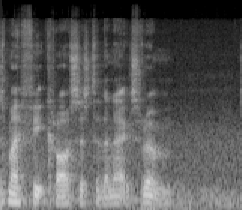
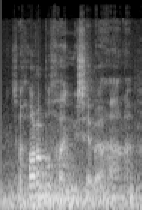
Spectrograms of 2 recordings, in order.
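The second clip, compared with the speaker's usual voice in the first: fast, higher, louder mock outrage; mock-scandalised; 10 semitones higher, 7 dB louder, faster than usual. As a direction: pretend to be shocked.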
